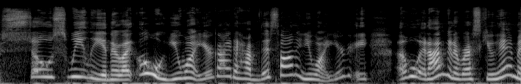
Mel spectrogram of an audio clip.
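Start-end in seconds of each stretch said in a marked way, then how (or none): 1.4-5.2 put-on high sing-song child at play; eager, swooping little-kid chatter; sweet playing kids. Mom imitating kids playing G I Joes, sweet and excited.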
